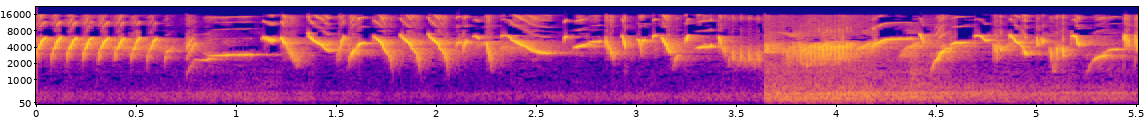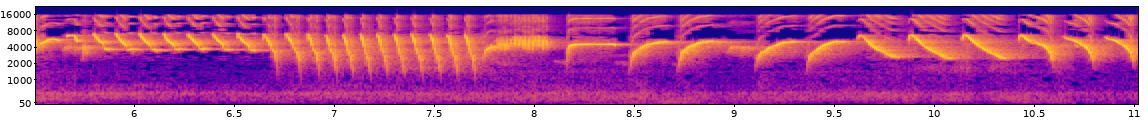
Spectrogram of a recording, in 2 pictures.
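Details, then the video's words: Canary song played to prompt hesitant canaries to sing, with long rapid trills of falling whistles, a brief harsh buzzy burst near the middle, then more repeated sweeping notes. "KENARI GACOR DOR INI MEMANCING KENARI YANG SUSAH BUNYI JADI IKUT GACOR"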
